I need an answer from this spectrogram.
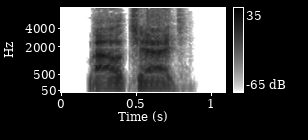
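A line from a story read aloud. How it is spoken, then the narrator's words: Barking. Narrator (Russian): рявкнул Грюм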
